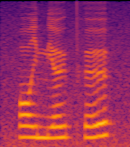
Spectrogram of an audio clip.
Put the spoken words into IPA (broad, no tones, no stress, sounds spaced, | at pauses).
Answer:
ɔ i̯ mʲ œ y̯ pʰ ø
